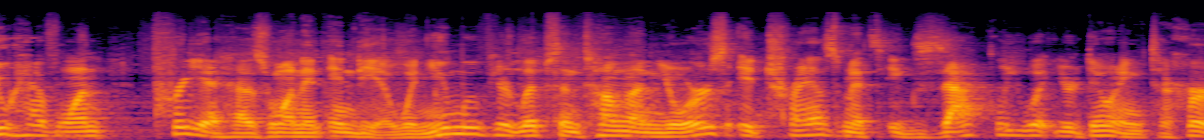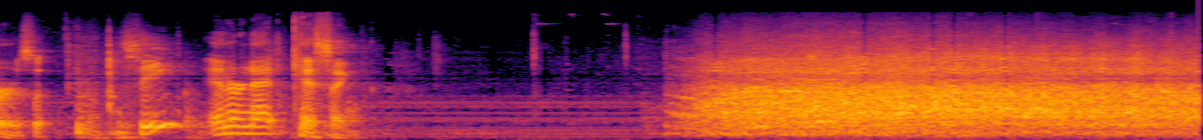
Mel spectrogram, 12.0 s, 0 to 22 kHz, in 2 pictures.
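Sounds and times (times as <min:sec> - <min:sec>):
studio audience laughing: 0:09.4 - 0:12.0.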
